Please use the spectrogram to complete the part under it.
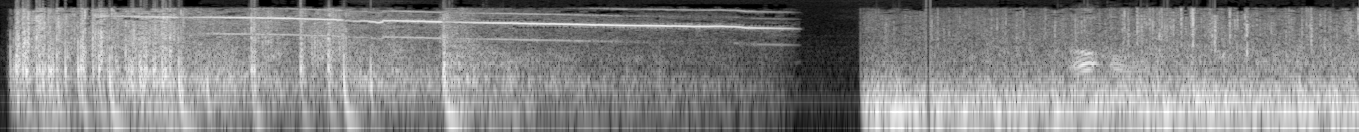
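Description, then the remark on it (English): Loud holiday fireworks: whistling rockets glide downward over a barrage of sharp pops and bangs, then after a brief silence a dense, continuous crackling of bursts fills the air. “During the holiday fireworks, our barn has caught fire.”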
